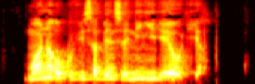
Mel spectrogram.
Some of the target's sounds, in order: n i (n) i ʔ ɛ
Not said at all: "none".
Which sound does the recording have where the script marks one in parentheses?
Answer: ɲ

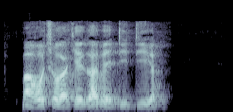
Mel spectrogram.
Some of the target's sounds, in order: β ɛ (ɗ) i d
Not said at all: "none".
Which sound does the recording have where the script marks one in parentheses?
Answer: d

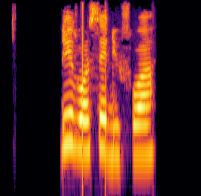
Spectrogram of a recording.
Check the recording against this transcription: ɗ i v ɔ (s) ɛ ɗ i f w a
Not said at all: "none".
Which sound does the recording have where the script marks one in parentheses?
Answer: s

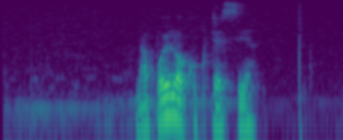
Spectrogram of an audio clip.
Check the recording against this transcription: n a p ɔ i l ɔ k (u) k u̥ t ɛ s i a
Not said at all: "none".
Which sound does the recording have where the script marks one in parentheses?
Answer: u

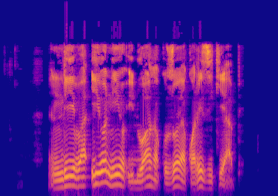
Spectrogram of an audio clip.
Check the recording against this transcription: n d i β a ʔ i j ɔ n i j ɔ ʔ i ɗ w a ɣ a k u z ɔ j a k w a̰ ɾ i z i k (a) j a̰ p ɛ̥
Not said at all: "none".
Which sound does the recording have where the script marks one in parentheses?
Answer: i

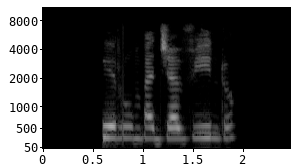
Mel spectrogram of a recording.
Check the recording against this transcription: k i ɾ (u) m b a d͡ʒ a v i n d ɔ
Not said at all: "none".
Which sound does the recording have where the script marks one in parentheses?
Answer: u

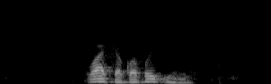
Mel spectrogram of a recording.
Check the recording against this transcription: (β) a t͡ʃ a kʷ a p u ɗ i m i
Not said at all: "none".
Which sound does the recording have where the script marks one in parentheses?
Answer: w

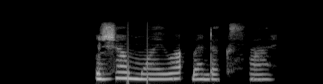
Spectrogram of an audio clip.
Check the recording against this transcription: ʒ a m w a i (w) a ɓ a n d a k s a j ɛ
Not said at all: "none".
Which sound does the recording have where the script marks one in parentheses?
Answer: w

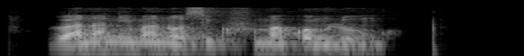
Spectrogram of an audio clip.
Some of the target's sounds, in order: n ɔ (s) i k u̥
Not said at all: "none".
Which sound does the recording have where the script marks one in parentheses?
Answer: s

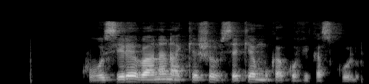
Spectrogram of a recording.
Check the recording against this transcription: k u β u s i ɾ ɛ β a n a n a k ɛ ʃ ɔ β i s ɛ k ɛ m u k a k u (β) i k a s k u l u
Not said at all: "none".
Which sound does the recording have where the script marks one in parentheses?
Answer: v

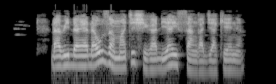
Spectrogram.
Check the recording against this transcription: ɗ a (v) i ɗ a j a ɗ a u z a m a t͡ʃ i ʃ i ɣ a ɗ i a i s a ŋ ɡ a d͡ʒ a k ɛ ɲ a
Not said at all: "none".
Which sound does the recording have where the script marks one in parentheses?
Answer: β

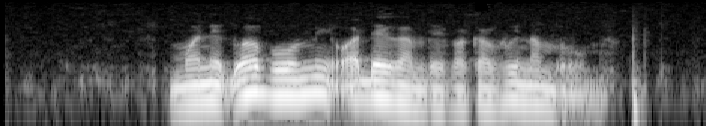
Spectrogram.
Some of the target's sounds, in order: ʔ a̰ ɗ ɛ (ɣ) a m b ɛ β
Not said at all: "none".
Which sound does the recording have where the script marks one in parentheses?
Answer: ɣ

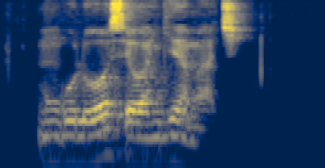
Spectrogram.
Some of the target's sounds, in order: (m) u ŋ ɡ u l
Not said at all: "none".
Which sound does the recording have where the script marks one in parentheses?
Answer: m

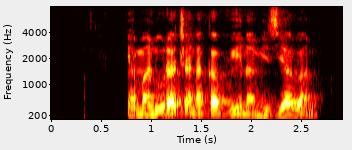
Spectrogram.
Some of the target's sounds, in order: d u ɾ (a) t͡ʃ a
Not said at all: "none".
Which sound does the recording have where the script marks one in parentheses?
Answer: a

